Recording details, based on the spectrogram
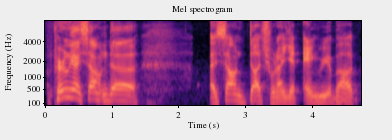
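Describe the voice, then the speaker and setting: A man's voice: on the high side, expressive, moderate pace, vocal fry, no echo. A man streaming a live football match and ranting frankly about his team's manager, swearing freely in casual chat.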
